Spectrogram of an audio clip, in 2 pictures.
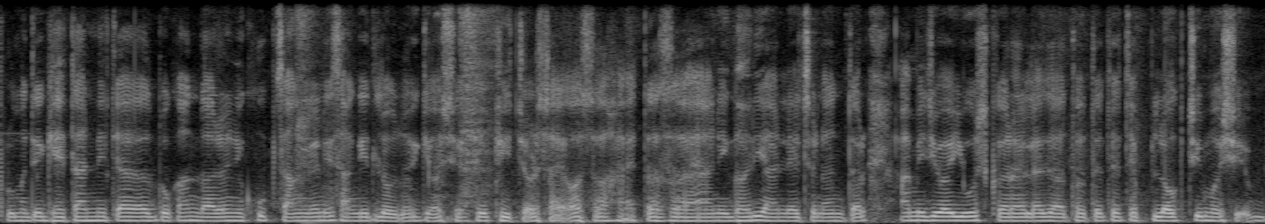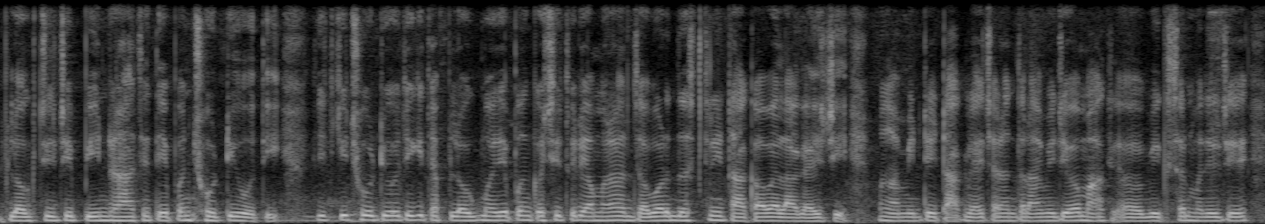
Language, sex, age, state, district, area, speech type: Marathi, male, 45-60, Maharashtra, Yavatmal, rural, spontaneous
